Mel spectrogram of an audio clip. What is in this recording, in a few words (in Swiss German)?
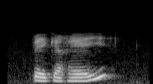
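"beckerej", Alsatian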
